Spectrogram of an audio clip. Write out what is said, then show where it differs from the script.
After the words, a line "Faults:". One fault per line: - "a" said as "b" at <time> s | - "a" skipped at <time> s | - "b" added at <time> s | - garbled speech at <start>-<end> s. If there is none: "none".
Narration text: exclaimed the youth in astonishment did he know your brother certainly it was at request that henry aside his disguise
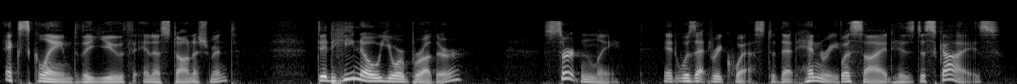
exclaimed the youth in astonishment did he know your brother certainly it was at request that henry aside his disguise
Faults:
none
